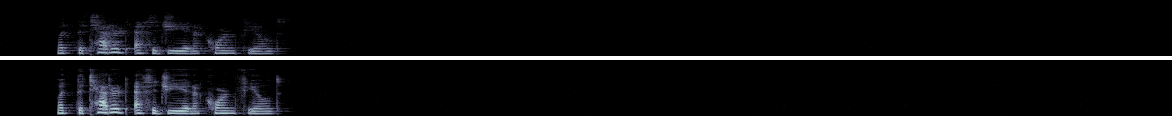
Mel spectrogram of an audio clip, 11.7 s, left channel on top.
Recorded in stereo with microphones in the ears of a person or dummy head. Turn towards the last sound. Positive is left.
turn(degrees=-65)  # may be behind; listen again after turning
